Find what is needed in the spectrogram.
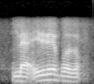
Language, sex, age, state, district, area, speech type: Tamil, male, 18-30, Tamil Nadu, Perambalur, urban, conversation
